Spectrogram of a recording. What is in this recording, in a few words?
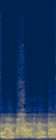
right wing, mood low, speech hun; War Thunder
